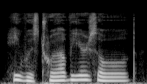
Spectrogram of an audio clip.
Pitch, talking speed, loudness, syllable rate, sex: 185 Hz, 205 wpm, -15 LUFS, 4.6 syllables/s, female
